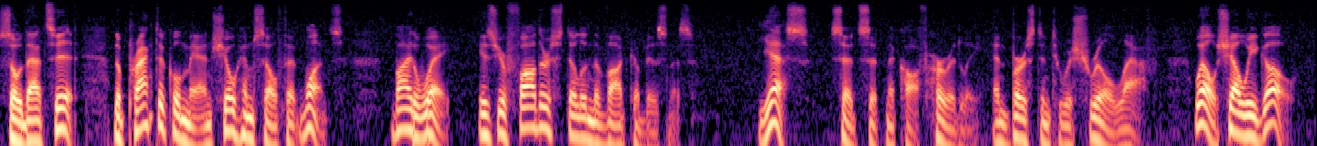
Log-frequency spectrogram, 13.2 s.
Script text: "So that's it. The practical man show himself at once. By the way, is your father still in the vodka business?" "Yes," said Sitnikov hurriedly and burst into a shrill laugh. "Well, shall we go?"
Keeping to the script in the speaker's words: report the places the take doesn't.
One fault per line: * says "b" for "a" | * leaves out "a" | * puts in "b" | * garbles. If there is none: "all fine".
all fine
